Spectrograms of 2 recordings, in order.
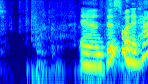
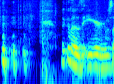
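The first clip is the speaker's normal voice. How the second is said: ordinary delivery, nothing marked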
